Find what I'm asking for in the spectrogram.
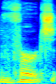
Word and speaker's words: Virts: What you said reminded me of, there was an astronaut named Terry, I think it's pronounced Virts, V-I-R-T-S, who was spent like 200 days in space.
